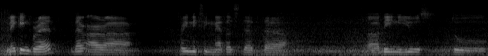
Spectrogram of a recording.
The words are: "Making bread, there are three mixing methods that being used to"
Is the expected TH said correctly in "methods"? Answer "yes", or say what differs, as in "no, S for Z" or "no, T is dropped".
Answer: no, T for TH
